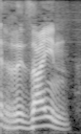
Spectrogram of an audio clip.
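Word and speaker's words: resign: और इसी तरह से रिजाइन, यहां पर आप देख सकते हैं जी साइलेंट है, इसका मतलब होता है इस्तीफा देना।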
